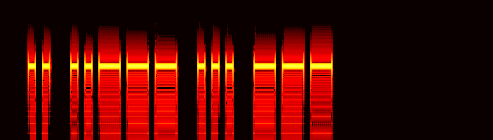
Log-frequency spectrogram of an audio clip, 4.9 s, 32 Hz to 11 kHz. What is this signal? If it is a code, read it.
Morse code, heard as a keyed tone, about 17 wpm, 700 Hz. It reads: I2SO
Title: DXCC-100 Call Signs - 4 Characters - Repeated 3x - 17wpm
